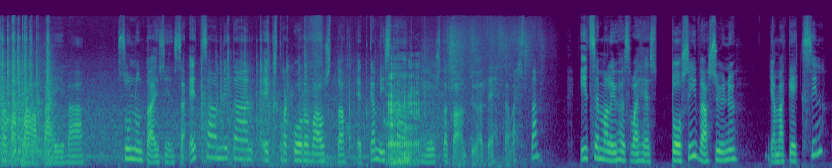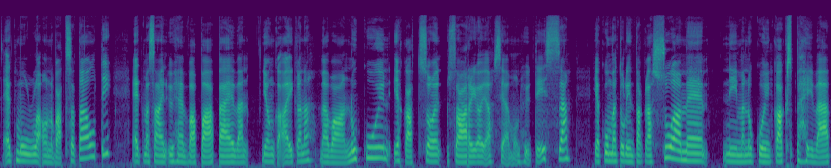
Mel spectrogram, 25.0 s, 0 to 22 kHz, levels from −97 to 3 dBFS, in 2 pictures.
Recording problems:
animal sounds; loud; until 8 s; 2 dB below the speech

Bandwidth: 14.5 kHz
